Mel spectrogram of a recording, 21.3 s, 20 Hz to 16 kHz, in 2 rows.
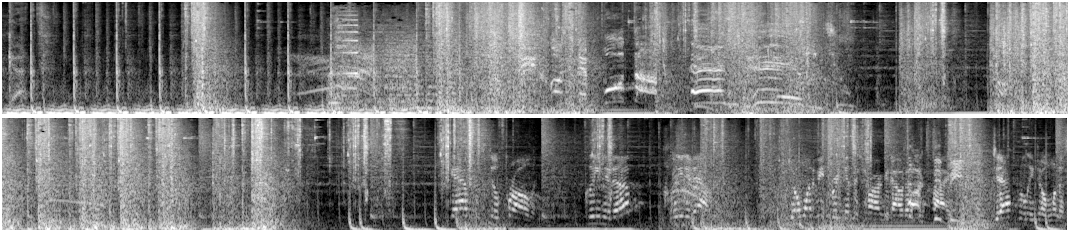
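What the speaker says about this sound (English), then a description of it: "Yeah, this is gonna be a shootout." Rapid exchanges of gunfire in a shootout in Cyberpunk 2077, with dense bursts of shots and mechanical clatter running nearly continuously and loudly throughout, under occasional game voices.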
